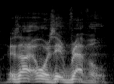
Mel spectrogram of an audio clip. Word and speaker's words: REvil: Is that, or is it Revel? I think it's pronounced REvil.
